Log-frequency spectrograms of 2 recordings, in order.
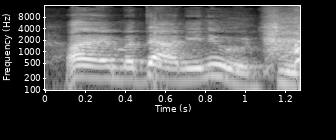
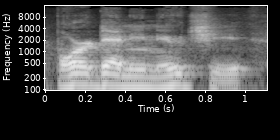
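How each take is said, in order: First: Hammed-up Italian accent, much higher and louder; over-the-top mock Italian accent. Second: Said in the usual way. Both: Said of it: "I can't do an Irish accent".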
